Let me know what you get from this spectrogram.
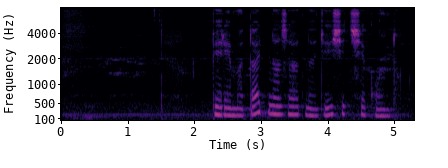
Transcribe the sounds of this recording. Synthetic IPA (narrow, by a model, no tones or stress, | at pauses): pʲeɾʲemɑt̪ɑt̪ʲnɑzɑt̪nɑd̪ʲesʲɪtʲsʲekund̪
